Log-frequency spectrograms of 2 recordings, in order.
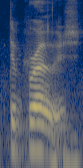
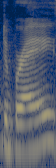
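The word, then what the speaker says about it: de Broglie: It's Debroge. Debroge. Debray, something like that. But it's not Debroglie. It's French. Yeah, you don't pronounce the Glie at the end.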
